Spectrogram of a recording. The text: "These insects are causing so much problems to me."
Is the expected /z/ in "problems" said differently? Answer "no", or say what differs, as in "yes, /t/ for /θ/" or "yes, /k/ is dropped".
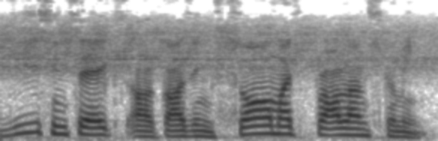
yes, /s/ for /z/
